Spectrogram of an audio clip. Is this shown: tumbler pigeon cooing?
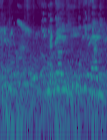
yes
